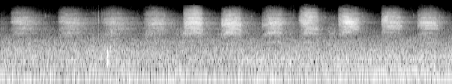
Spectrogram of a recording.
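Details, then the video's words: In Del Monte Forest, California, a fox squirrel (Sciurus niger) on a Monterey pine makes lip calls: rhythmic, breathy puffs about two per second, soft at first and growing stronger in the second half. "Fox squirrel makes lip "calls""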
